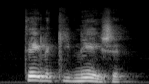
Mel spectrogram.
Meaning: telekinesis
- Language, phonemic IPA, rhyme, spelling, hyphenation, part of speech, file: Dutch, /ˌteː.lə.kiˈneː.zə/, -eːzə, telekinese, te‧le‧ki‧ne‧se, noun, Nl-telekinese.ogg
